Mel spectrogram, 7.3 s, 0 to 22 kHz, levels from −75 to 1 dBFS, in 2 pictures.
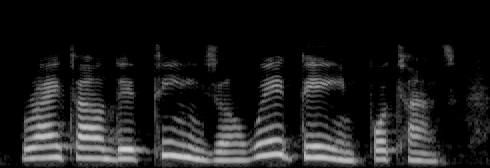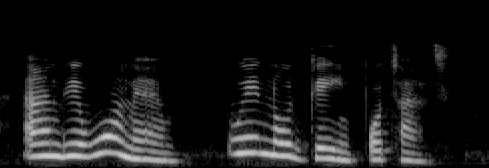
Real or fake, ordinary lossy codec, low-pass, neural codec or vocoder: fake; none; 7.2 kHz; codec, 16 kHz, 4.8 kbps, FACodec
